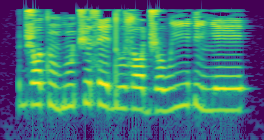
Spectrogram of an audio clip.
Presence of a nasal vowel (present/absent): present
